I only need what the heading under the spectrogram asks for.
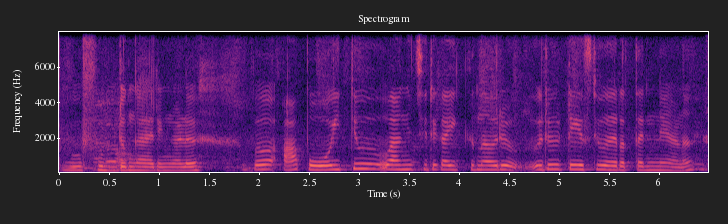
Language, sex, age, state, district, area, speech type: Malayalam, female, 30-45, Kerala, Kasaragod, rural, spontaneous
